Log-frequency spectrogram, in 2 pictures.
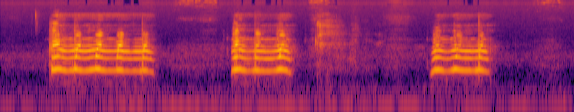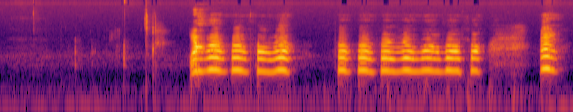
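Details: Dachshund pleading for play indoors, giving wavering, pulsed whines in short bursts, each broken into quick rapid wobbles, three early groups, then a pause, then a denser run of warbling whimpers near the end.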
